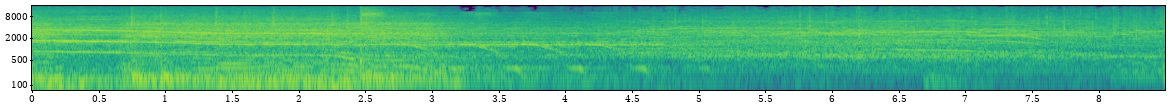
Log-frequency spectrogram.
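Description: A live heavy metal band ends a song, its final chord ringing under a long high note that slowly slides down. About three seconds in the band drops out, leaving the crowd cheering, yelling and whistling.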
